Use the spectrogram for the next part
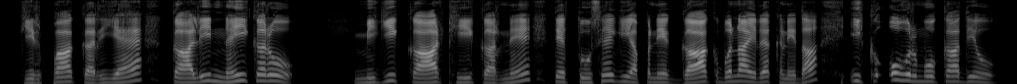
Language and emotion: Dogri, fearful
